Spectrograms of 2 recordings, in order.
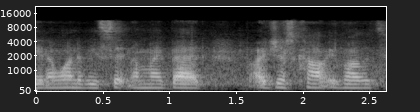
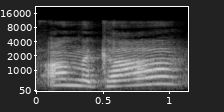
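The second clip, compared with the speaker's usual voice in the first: surprised; 8 semitones higher, 5 dB louder, much slower than usual. Retold or imitated. Pete's surprised question.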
